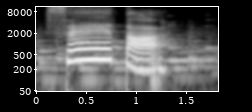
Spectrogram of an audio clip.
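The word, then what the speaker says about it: セーター: Ditulis dengan huruf katakana jadi se, strip, ta, strip. Seta.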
